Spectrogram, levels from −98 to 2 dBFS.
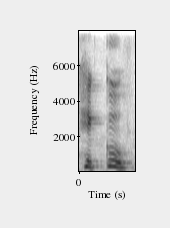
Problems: constant background noise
